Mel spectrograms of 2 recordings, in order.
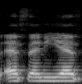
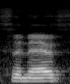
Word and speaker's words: SNES: don't get on me that's how I pronounce SNES not senesce like that is a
